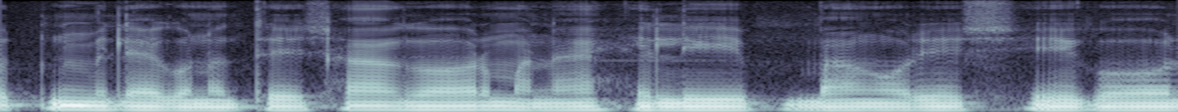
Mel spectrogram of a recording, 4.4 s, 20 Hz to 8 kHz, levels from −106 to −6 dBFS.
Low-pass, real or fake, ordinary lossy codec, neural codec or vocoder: none; real; none; none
